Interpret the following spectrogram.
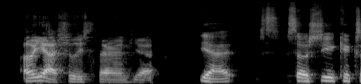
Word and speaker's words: Charlize Theron: As Charlie's Theron, however you say her name. Oh yeah, Charlize Theron.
